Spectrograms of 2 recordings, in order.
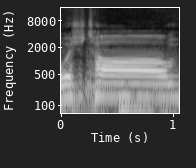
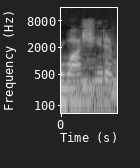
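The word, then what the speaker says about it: Ouachita: Oh, Wichita. Achita. Oh, Wachita. Is it pronounced Oakita? Searching for Washita Baptist University. Back in Texas, everybody pronounces it Wichita, but really, it's Washita.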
